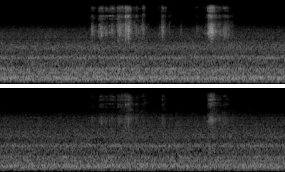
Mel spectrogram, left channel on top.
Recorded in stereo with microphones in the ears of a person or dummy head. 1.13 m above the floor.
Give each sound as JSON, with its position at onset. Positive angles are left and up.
{"t": 0.9, "sound": "cutlery clinking", "side_deg": 45, "distance_m": 1.1}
